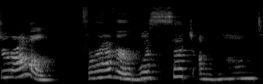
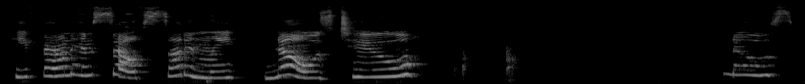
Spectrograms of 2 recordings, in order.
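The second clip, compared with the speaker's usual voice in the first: slow, rising, higher to the final nose; suspenseful slowdown; 8 semitones higher, slower than usual. A narrator's reading. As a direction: stretch the tension to the last word. Tense close-up moment.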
